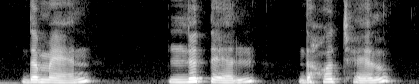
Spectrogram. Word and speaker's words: hôtel: l'homme, the man, l'hôtel, the hotel, এটাও silent H দ্বারা শুরু হয়েছে।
